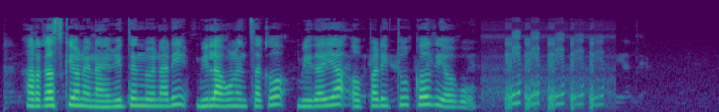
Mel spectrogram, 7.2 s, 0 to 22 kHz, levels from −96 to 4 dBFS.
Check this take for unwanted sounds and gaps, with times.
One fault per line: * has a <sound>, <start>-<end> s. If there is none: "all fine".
* has a laugh, 5.0-6.0 s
